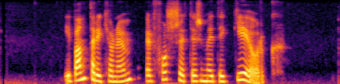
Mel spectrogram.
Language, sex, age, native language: Icelandic, other, 15, Icelandic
